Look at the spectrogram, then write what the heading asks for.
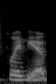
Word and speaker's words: Flavia: the main character Flavia, who I understand her name is pronounced Flavia, but that is very difficult for me to remember, so I'm just going to keep saying it incorrectly knowingly, changes a lot in this book.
